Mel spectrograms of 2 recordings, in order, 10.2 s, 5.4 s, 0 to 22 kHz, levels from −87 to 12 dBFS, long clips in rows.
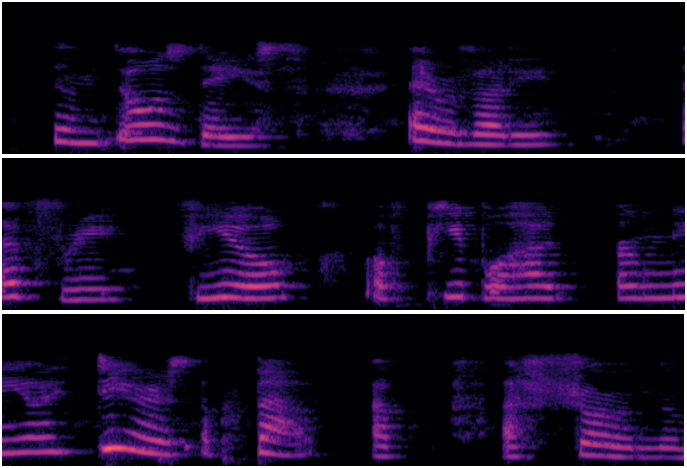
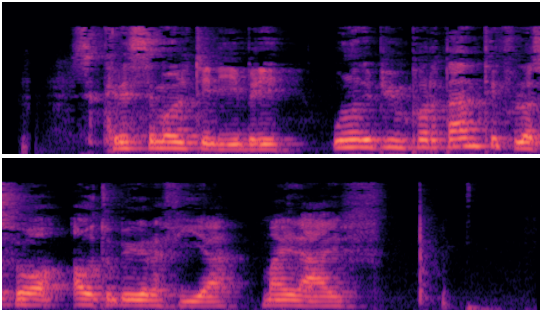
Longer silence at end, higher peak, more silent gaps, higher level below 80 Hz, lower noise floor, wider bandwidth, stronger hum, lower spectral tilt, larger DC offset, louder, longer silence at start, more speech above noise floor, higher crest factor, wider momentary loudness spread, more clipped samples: second, 0 s vs 0.3 s; second, -18 dBFS vs -6 dBFS; neither; second, under -90 dBFS vs -56 dBFS; first, -78 dBFS vs -48 dBFS; second, 7.8 kHz vs 11.5 kHz; neither; second, -2 dB/octave vs -5 dB/octave; neither; second, -39 LUFS vs -21 LUFS; about the same, 0.25 s vs 0.35 s; first, 40 dB vs 28 dB; first, 22 dB vs 16 dB; about the same, 16 LU vs 14 LU; neither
